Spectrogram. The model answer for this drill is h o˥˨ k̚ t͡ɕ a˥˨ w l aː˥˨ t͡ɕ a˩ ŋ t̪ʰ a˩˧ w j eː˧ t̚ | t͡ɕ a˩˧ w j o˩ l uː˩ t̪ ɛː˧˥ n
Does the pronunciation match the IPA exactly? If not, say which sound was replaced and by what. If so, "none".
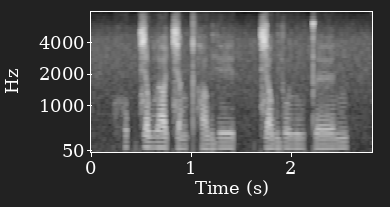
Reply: none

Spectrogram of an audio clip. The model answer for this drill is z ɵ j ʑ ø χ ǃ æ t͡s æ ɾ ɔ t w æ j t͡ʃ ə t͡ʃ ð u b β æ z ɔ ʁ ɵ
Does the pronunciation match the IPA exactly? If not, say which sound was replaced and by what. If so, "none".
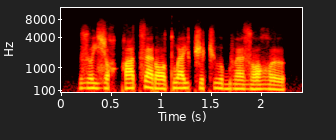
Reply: ǃ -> q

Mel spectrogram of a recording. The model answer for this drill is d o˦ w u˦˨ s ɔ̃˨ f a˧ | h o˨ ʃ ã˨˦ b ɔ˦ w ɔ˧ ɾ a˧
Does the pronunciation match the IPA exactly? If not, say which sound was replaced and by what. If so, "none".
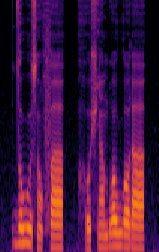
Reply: none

